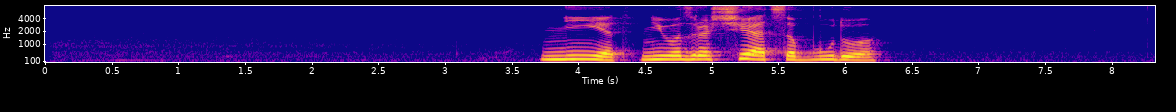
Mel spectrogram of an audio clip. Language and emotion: Russian, angry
